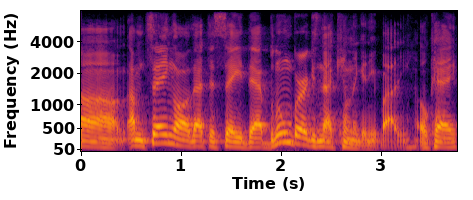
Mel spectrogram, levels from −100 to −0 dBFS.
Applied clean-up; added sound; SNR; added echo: none; none; none; none.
